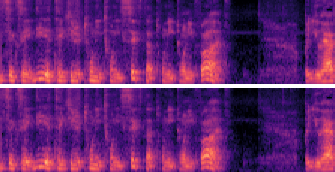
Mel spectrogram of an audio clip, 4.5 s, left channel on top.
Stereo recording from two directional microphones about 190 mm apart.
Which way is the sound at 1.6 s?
25° left (ahead or behind).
